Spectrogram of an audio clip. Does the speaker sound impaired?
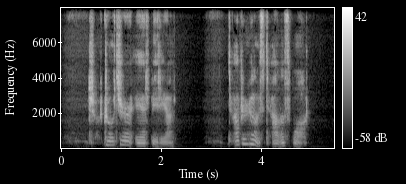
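Yes: spinal muscular atrophy; lung function declining from weakening diaphragm muscles; wears ventilator to breathe, records podcast while on ventilator.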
